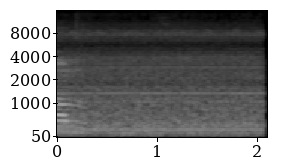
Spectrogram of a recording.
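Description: A steady background hum with a faint constant tone, like a machine running nearby, after a brief spoken "um" at the start.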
